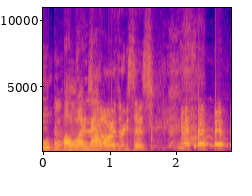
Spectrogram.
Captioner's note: laughing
